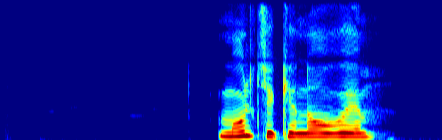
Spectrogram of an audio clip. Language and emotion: Russian, neutral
